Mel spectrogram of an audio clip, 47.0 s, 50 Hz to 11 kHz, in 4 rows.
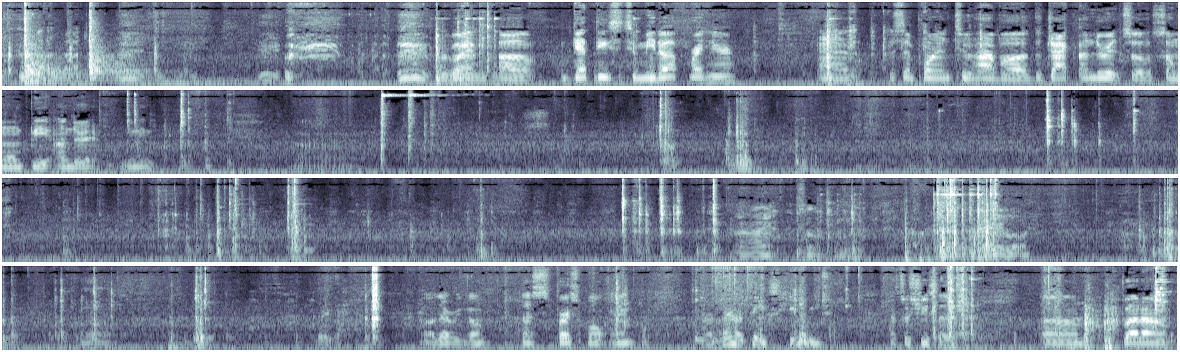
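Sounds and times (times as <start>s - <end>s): metallic clicks and knocks: 22.0s - 23.2s, 31.4s - 33.8s.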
